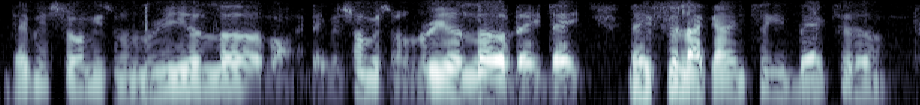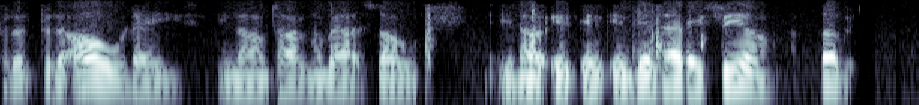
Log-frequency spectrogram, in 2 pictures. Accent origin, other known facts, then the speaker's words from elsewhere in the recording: Memphis, Tennessee, United States; I grew up in South Memphis, you know, one of the gutterest parts in Memphis, even though Memphis got a lot of gutter parts, but I'm from South Memphis, Riverside.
